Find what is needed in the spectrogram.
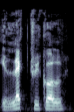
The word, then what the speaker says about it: electrical: I majored in electrical engineering, electrical engineering, ça veut dire accent tombé dans electrical là, tombé sur deuxième syllabe là,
